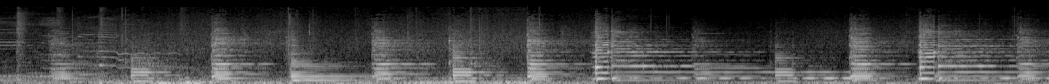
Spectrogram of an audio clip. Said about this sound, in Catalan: Això és el sirtaki. Si heu anat a algun restaurant grec eh, d'aquests que hi ha per tot arreu, et trenquen els plats i et fan ballar el sirtaki.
